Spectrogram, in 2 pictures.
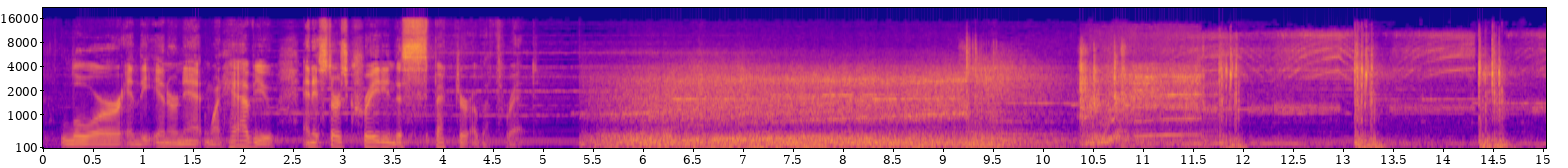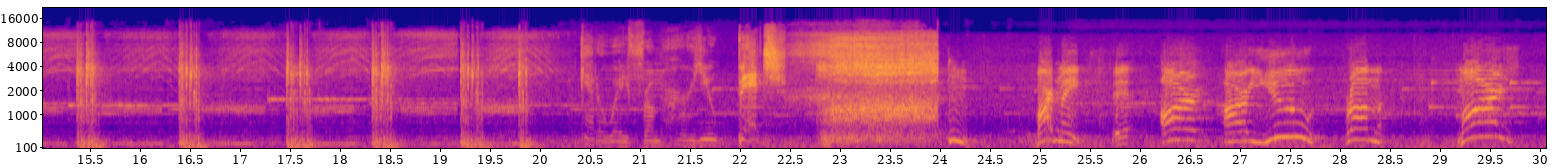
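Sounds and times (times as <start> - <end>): loud low rumble: 5.4 - 10.4
music with sharp hits: 9.1 - 20.3.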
